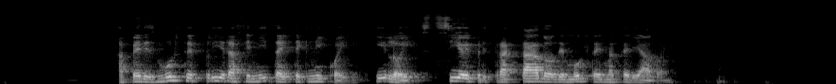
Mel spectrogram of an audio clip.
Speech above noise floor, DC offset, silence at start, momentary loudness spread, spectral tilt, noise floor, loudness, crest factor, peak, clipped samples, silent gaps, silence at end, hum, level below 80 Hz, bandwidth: 60 dB; under 0.1%; 1.2 s; 10 LU; -7 dB/octave; -85 dBFS; -26 LUFS; 20 dB; -8 dBFS; under 0.1%; none; 1.65 s; none; -64 dBFS; 10.5 kHz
